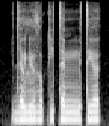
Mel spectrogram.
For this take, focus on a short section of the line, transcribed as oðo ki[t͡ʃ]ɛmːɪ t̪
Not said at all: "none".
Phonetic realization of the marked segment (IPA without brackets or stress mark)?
t̪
